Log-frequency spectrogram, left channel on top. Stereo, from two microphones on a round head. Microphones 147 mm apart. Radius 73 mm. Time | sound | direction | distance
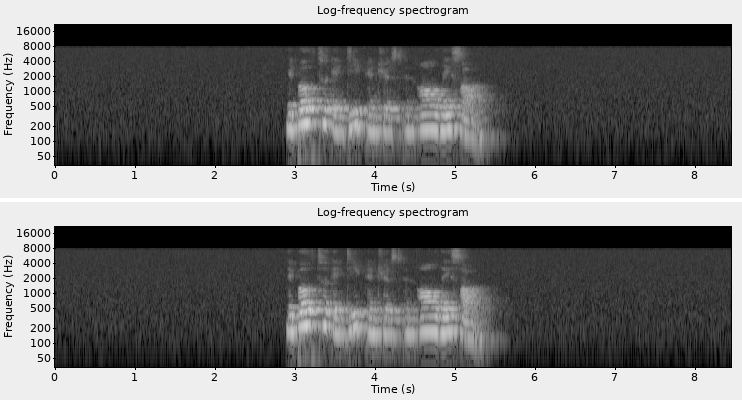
2.9 | a woman speaking | 40° right (ahead or behind) | 7.5 m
